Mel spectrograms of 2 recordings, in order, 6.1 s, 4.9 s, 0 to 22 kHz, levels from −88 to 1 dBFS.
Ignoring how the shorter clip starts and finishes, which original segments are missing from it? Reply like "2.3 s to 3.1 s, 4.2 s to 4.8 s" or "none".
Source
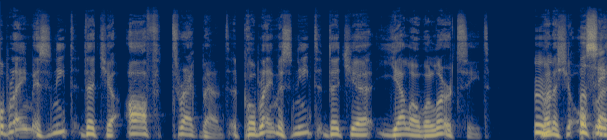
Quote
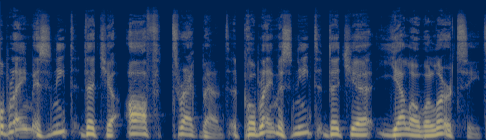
none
